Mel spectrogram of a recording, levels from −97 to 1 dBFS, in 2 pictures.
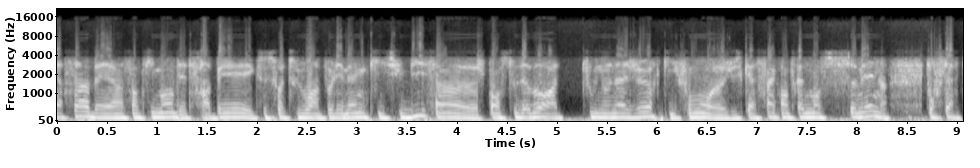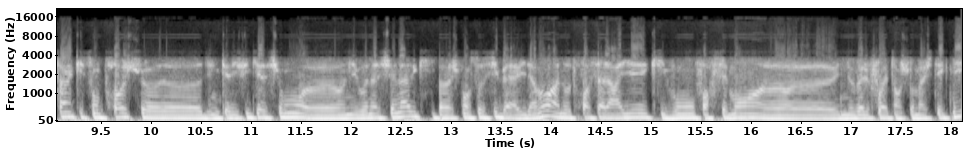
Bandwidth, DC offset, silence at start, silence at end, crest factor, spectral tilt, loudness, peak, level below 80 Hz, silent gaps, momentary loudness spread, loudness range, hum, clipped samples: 8.8 kHz; under 0.1%; 0 s; 0 s; 8 dB; -7 dB/octave; -10 LUFS; 0 dBFS; -26 dBFS; none; 2 LU; 1 LU; none; under 0.1%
